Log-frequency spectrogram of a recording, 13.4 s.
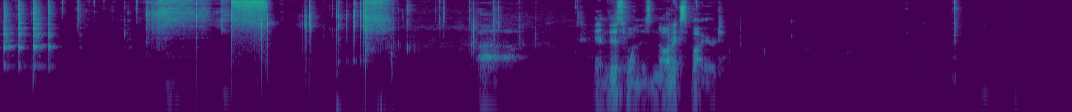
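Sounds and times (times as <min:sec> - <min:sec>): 
bottle clicks and clinks: 0:00.0 - 0:01.1
bottles of old-fashioned draft-style root beer opening with fizzing hisses: 0:01.8 - 0:05.1
speech: 0:07.6 - 0:09.2.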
